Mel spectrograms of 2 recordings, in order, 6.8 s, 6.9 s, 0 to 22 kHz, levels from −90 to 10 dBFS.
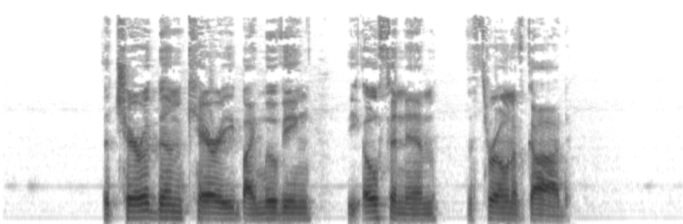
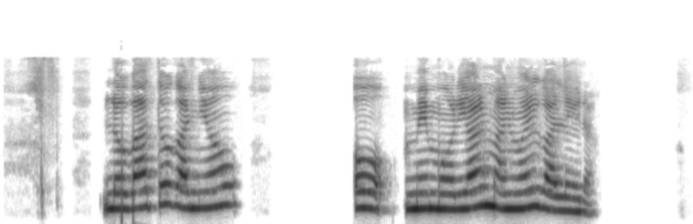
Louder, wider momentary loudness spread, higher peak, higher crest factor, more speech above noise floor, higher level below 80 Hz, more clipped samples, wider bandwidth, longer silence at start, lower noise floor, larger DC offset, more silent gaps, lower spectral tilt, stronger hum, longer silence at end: about the same, -16 LUFS vs -14 LUFS; first, 14 LU vs 11 LU; about the same, 0 dBFS vs 0 dBFS; about the same, 18 dB vs 16 dB; first, 58 dB vs 35 dB; about the same, -56 dBFS vs -56 dBFS; neither; first, 16.5 kHz vs 7.8 kHz; first, 1.05 s vs 0.35 s; first, -74 dBFS vs -48 dBFS; neither; second, none vs 0.93-0.99 s, 2.76-3.53 s; about the same, -4 dB/octave vs -4.5 dB/octave; neither; first, 1.15 s vs 1 s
